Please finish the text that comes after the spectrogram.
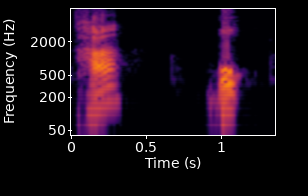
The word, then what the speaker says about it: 가목: 요런 건 뭐라고 읽냐면 가, 목, 나, 목 이렇게 읽어요. 그래서 118조 뭐 1호 그리고 이렇게 돼 있으면 가목 이런 식으로 읽게 되고, 당연히 시험에는 안 나오고요.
